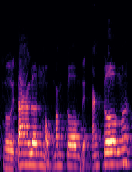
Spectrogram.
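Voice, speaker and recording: A man's voice: high-pitched, moderate pace, highs cut off, lightly acted. A man reading out, in the first person, the plaintive story of a grieving elderly mother-in-law. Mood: sorrowful. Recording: echoey hall with faint ambience.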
